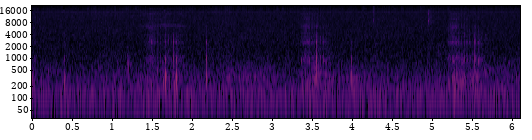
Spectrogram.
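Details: Two rescued house cats, Konbu (white and brown) and Myun (grey and white), indoors while asleep, making a sound unlike their usual purring: a steady, soft, low rumble throughout, with a few faint clicks and rustles above it.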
